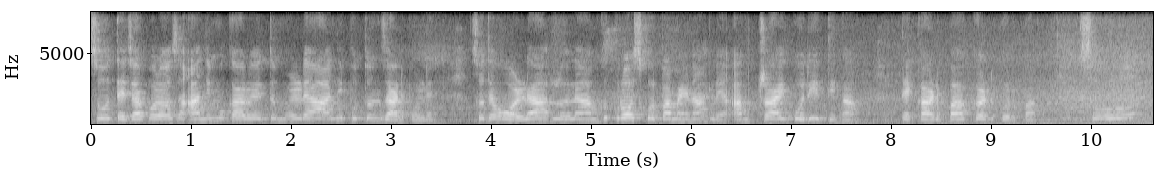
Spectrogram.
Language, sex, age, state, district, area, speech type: Goan Konkani, female, 18-30, Goa, Sanguem, rural, spontaneous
